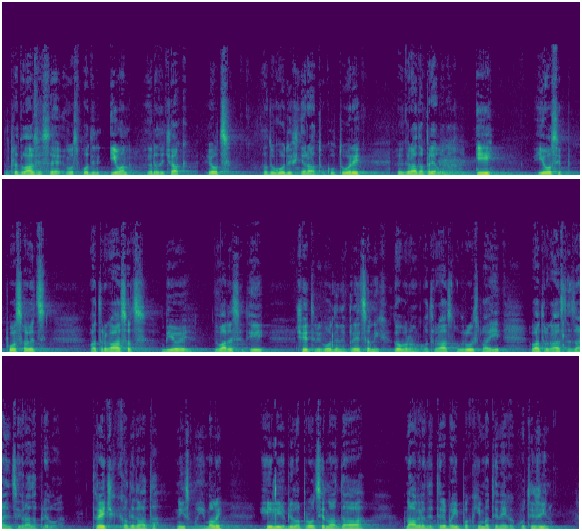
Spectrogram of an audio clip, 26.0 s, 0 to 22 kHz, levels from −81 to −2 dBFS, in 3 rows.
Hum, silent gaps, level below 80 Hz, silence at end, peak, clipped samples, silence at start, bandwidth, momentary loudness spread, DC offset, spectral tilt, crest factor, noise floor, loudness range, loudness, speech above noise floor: none; none; -56 dBFS; 0.2 s; 0 dBFS; under 0.1%; 0 s; 16.5 kHz; 12 LU; under 0.1%; -6 dB/octave; 22 dB; -48 dBFS; 2 LU; -23 LUFS; 26 dB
